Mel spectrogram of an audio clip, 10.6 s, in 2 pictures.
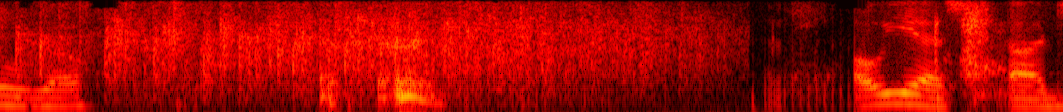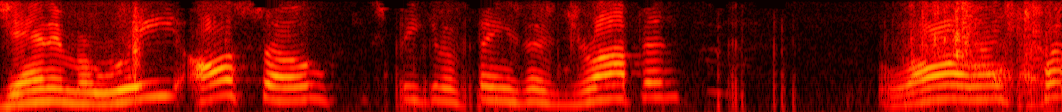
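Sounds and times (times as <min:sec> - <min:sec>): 
clapping sound effect of many hands: 0:00.0 - 0:03.8
speech: 0:04.4 - 0:08.8, 0:09.8 - 0:10.6.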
